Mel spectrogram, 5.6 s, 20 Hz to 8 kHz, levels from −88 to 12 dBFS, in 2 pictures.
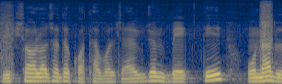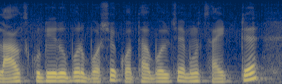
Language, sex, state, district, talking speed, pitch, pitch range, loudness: Bengali, male, Tripura, West Tripura, 160 wpm, 130 Hz, 115-145 Hz, -16 LUFS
